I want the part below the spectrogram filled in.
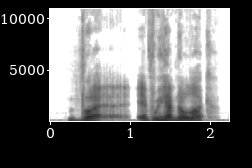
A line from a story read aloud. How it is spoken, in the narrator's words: faltered McAvoy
